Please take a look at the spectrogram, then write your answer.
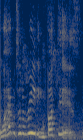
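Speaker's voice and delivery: high, whiny imitation of annoyed viewers; mock viewer complaint. Streamer mocking her viewers' gripe, high and whiny. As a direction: squeak it out like a fed-up fan.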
